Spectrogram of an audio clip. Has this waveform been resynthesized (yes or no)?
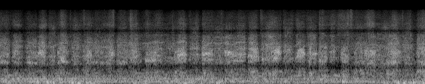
yes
